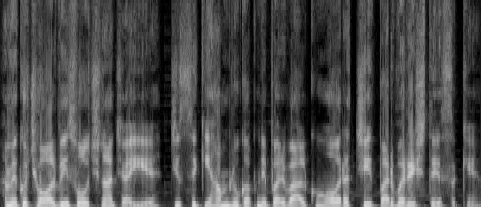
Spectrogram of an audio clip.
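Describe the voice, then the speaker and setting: A man playing an earnest, expressive village farmer in a cartoon story. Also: lowish voice, normal speed, dry recording. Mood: earnest, concerned. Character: two earnest village farmer friends, adult men. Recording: music behind the voice.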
